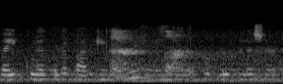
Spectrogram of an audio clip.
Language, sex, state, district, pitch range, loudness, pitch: Kannada, female, Karnataka, Bellary, 225-235 Hz, -33 LUFS, 230 Hz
